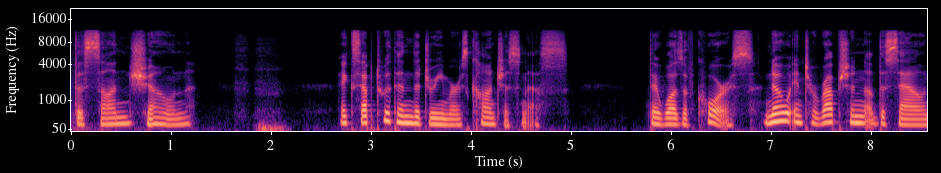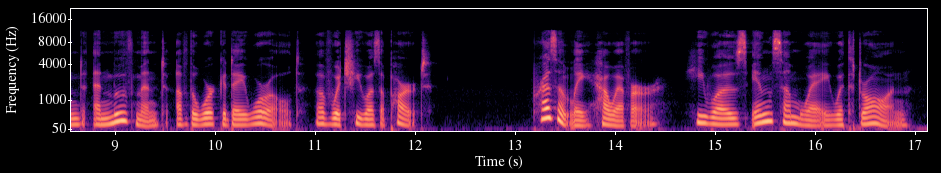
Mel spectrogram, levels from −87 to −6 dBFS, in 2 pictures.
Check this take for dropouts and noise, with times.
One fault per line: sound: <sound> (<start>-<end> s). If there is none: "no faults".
sound: breath (1.6-2.2 s)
